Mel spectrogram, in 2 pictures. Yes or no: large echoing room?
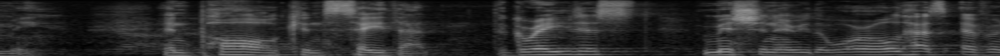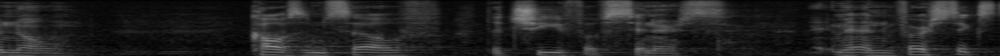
yes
